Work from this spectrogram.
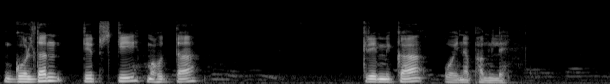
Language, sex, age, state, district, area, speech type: Manipuri, male, 45-60, Manipur, Churachandpur, urban, read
